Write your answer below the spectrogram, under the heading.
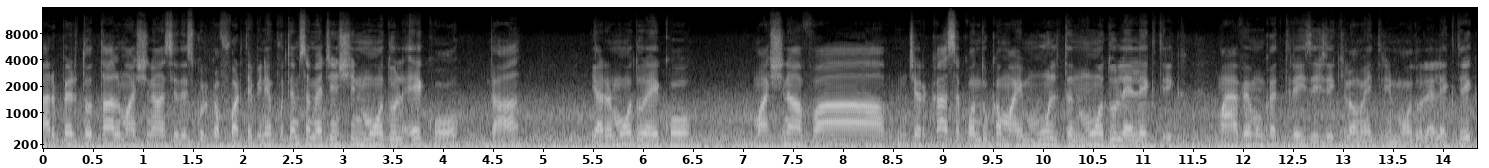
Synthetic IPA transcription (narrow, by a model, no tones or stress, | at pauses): d̪arpe̞rt̪o̞t̪almaʃinase̞d̪e̞skurkəfoart̪e̞bine̞put̪e̞msəme̞rd͡ʒe̞mʃiɨnmo̞d̪ule̞kʰo̞ | d̪a | jaɾɨnmo̞d̪ule̞ko̞ | maʃinavaɨ̰nt͡ʃe̞rkasəko̞nd̪ukəmajmult̪ɨnmo̞d̪ule̞le̞kt̪ɾik | majave̞mɨŋkət̪ɾe̞jze̞t͡ʃʲd̪e̞kʲilo̞me̞t̪ɾiɨnmo̞d̪ule̞le̞kt̪ɾik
